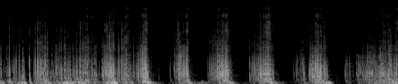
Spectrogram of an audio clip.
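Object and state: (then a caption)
Plastic bubble bath mat being scratched. Fingertips and nails scratch the domes of a clear blue plastic bubble bath mat. The scratching comes as dry, rasping bursts, one long stretch and then several shorter strokes separated by brief pauses. The sound is dull and low-heavy with little brightness.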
